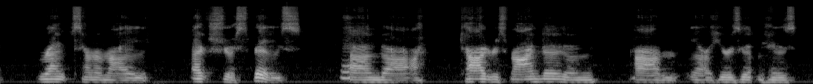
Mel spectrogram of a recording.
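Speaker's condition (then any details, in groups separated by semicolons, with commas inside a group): Spinal muscular atrophy; progressive, wheelchair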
